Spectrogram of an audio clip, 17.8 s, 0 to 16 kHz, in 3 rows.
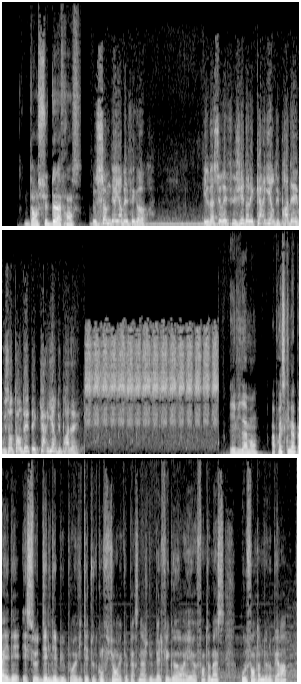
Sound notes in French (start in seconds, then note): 8.8 criquets.MP3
